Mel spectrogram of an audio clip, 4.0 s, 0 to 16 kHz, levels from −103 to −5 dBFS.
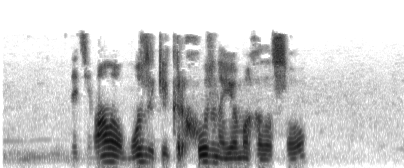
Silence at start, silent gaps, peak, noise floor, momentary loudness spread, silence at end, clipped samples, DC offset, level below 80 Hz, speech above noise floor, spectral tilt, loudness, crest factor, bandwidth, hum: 0.75 s; none; -2 dBFS; -70 dBFS; 13 LU; 1 s; under 0.1%; under 0.1%; -64 dBFS; 52 dB; -3 dB/octave; -18 LUFS; 18 dB; 7.8 kHz; none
